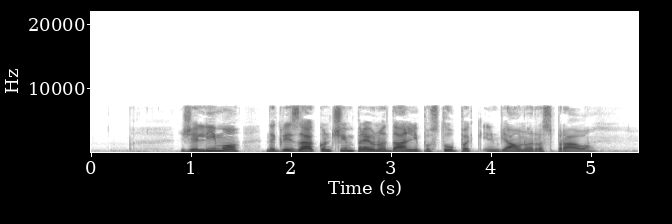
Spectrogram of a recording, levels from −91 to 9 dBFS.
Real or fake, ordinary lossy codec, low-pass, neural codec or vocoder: real; MP3, 64 kbps; 7.2 kHz; none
